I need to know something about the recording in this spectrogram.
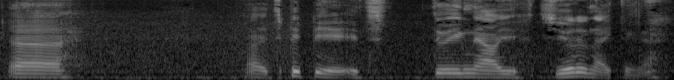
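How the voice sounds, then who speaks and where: A middle-aged South African man, an Afrikaans speaker, talks slowly into a handheld phone while out on a coastal trail. He hesitates often and restarts his sentences. Faint outdoor noise sits behind his voice. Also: medium pitch, dark tone. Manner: slow, halting, with many fillers and restarts. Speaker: vlogger host. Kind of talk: casual outdoor vlog narration. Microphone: phone camera held by hand.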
